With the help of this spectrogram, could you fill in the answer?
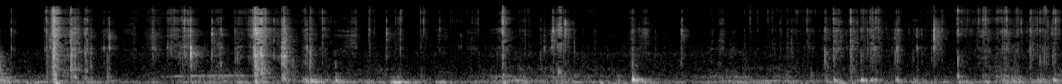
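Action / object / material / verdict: scrape / bar of soap scraped with a metal blade / soap / none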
